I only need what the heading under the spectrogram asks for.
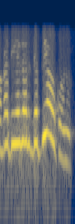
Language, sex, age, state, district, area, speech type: Odia, female, 30-45, Odisha, Cuttack, urban, conversation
